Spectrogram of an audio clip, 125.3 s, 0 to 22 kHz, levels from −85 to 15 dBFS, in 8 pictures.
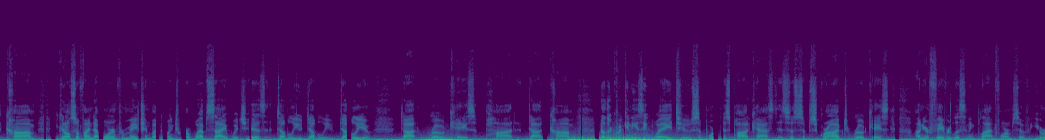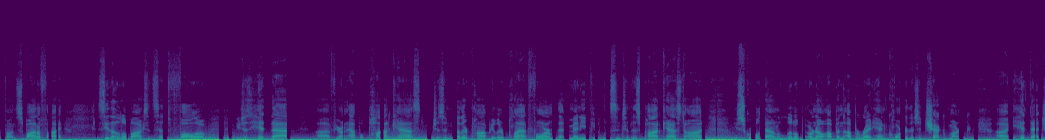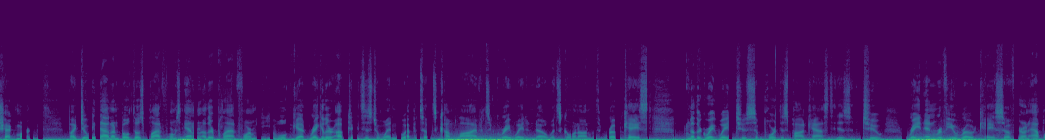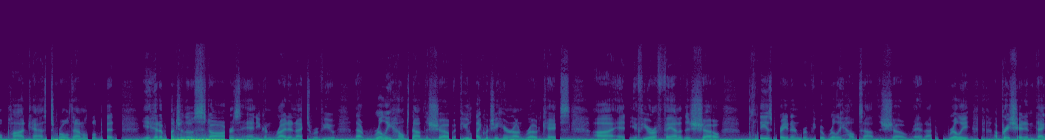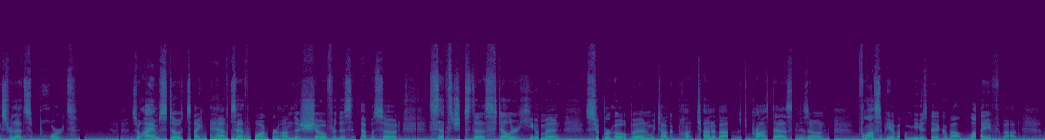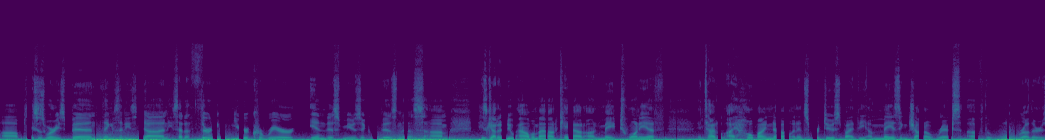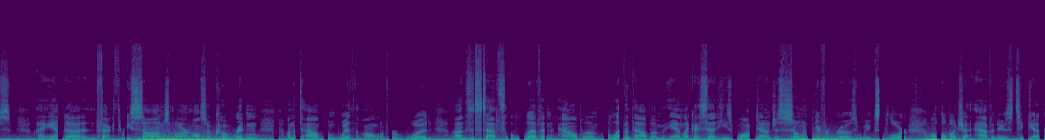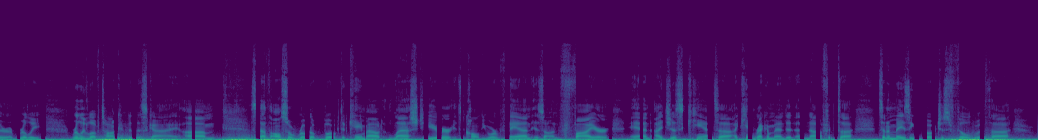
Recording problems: wind noise on the microphone; heavy; 7 dB below the speech
choppy; very; 10% of the speech affected

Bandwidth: 15 kHz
